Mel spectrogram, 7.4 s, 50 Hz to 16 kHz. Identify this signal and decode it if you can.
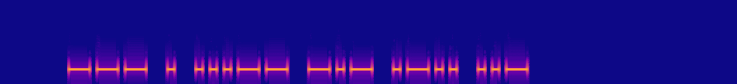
Morse code, heard as a keyed tone, about 17 wpm, 700 Hz. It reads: OE3KLU
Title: DXCC-100 Call Signs - 6 Characters - Repeated 3x - 17wpm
